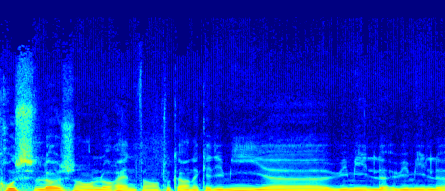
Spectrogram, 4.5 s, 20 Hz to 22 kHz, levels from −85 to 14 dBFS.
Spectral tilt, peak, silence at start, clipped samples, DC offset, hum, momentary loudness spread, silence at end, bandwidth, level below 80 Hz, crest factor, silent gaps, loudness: -7 dB/octave; -4 dBFS; 0 s; under 0.1%; under 0.1%; none; 6 LU; 0 s; 15 kHz; -52 dBFS; 16 dB; none; -21 LUFS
